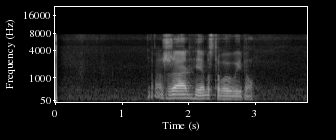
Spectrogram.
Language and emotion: Russian, sad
